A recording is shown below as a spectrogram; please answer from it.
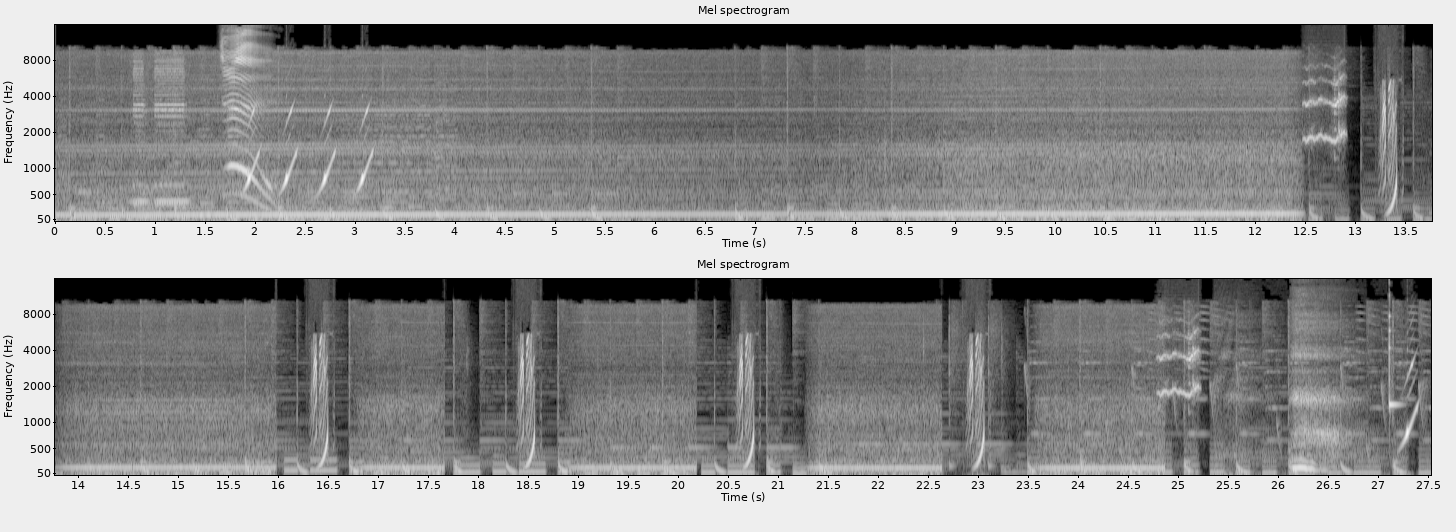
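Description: Background music with cartoon sound effects. A steady low hum runs through the first half, with a few quick gliding whistles about two seconds in. Then the hum stops and restarts, broken by five quick rising boing-like whistles a couple of seconds apart.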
